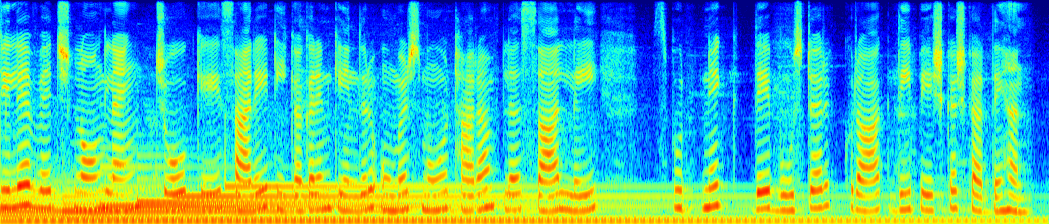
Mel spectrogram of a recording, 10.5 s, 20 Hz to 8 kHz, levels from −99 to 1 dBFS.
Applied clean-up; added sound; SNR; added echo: none; Piano; 1 dB; none.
